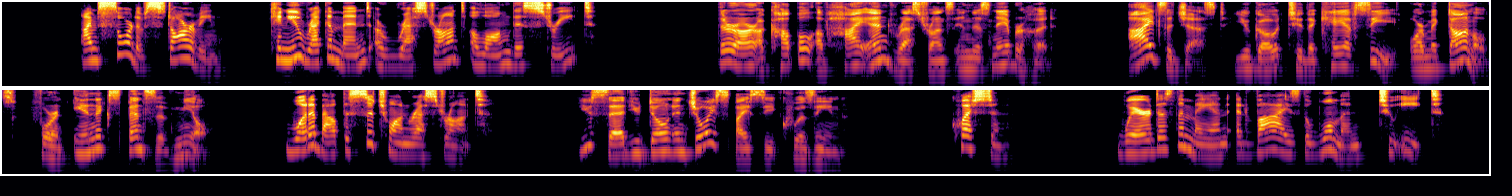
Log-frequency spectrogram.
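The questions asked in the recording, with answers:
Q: Where does the man advise the woman to eat?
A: At KFC or McDonald's (a fast-food restaurant)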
